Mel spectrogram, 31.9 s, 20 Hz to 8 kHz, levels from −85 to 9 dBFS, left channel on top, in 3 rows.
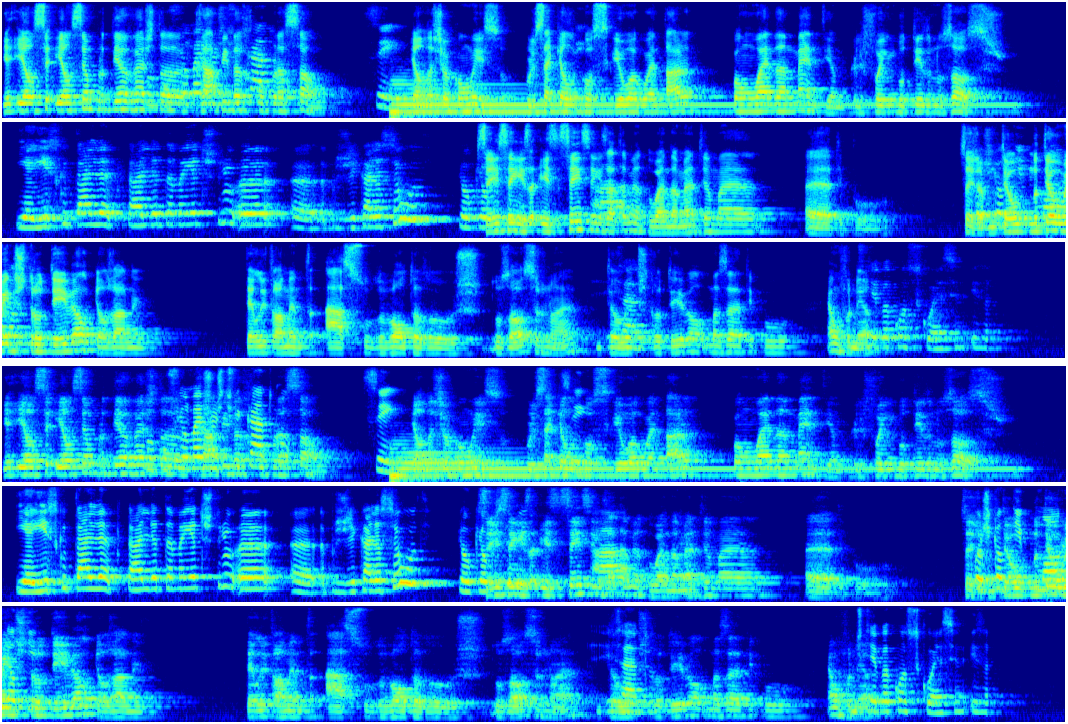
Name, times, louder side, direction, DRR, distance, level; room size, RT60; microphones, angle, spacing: voice 1, 0.0-3.2 4.1-6.9 7.3-10.0 15.4-18.2 18.7-19.5 20.2-22.7 23.7-27.0 27.3-29.1 29.5-30.0, left 3 dB, 55° left, 8 dB, 0.4 m, -33 dB
voice 2, 1.4-2.2 2.5-2.9 3.7-4.0 5.7-5.9 10.8-14.8 15.2-15.9 16.5-16.9 17.4-17.6 20.4-21.6 27.3-27.9 29.8-31.1, right 4 dB, 55° right, 9 dB, 0.3 m, -33 dB
sound 1, 3.9-10.1, left 1 dB, ahead, 1.0 m, -37 dB
3.9 x 2.8 x 3.1 m, 0.76 s
head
